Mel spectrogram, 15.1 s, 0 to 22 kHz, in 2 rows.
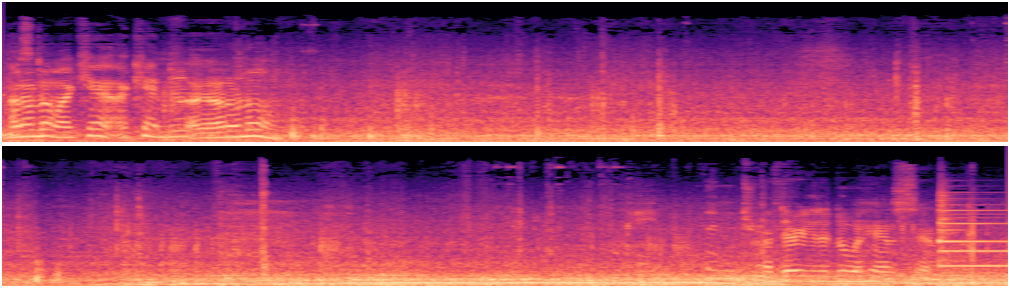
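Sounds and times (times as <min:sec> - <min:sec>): car engine and road rumble: 0:00.0 - 0:15.0
low hum: 0:14.2 - 0:15.0.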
